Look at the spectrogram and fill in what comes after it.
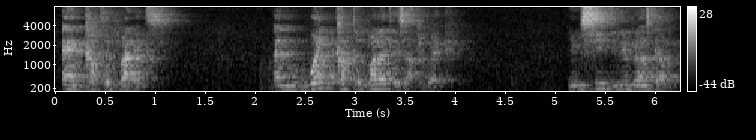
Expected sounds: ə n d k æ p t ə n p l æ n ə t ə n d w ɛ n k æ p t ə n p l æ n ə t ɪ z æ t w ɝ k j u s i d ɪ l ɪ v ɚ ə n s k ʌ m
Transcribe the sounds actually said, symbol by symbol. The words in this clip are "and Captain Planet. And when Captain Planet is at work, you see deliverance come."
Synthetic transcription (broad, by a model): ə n k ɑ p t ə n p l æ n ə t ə n w ɛ n k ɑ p t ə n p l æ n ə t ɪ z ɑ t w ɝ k j u s i d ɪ l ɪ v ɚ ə s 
